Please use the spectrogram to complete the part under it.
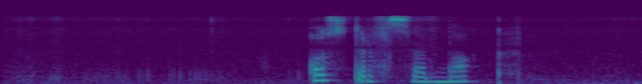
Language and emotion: Russian, neutral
